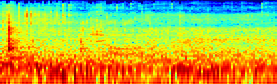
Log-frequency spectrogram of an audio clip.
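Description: Okra cooking in a pan, a soft continuous sizzle and crackle of frying with faint stirring, low and steady throughout.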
